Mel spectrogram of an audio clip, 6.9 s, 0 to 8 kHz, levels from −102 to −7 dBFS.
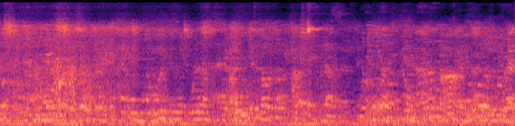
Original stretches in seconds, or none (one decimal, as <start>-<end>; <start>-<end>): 4.6-6.9

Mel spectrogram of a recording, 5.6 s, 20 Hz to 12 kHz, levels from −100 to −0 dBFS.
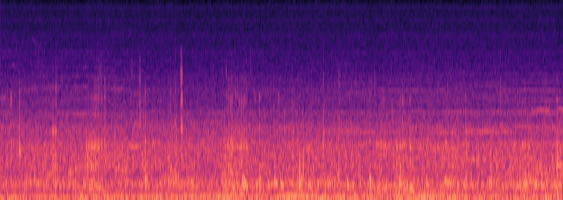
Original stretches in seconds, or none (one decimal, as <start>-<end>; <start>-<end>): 0.0-5.6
